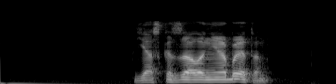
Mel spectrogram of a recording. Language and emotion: Russian, angry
